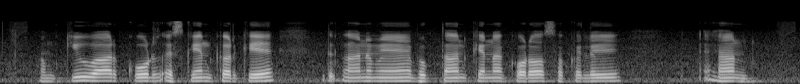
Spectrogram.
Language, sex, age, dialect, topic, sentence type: Maithili, male, 25-30, Southern/Standard, banking, question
